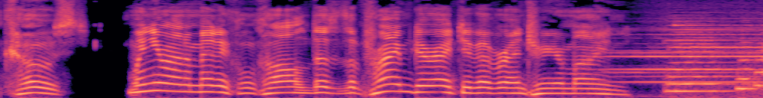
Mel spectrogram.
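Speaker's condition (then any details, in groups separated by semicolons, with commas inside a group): Parkinson's disease; deep brain stimulators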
